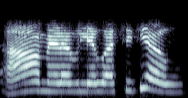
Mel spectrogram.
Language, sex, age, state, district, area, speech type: Odia, female, 60+, Odisha, Gajapati, rural, conversation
